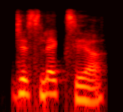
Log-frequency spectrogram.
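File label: "dyslexia", Indian English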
